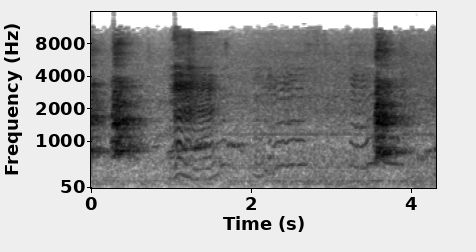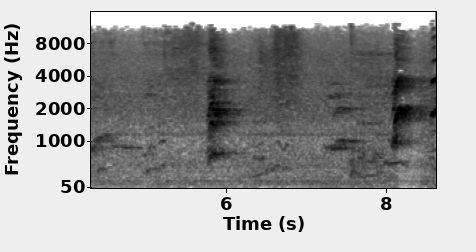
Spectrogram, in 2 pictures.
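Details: Matted Shih Tzu that bites from pain, protesting while being dried; spaced sharp barks about every two seconds, with rising and falling whines and whimpers between them over a constant low dryer hum.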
